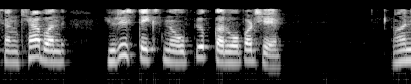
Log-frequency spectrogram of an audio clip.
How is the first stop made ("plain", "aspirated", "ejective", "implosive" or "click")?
aspirated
